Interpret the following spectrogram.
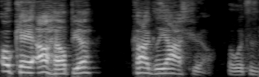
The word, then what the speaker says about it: Cogliostro: Cogliostro.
